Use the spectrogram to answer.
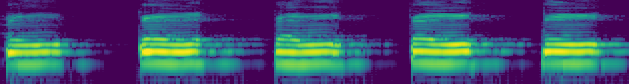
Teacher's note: آگے آنے والا حرف جو قاف ہے یہ موٹے پڑھے جانے والے حرف میں سے ایک ہے, تو اسے ہم موٹا ادا کریں گے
